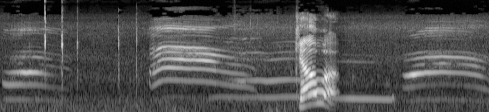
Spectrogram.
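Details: Pet cat with several meows, one long and gently falling, a harsh burst in the middle, and a final softer meow, with light clicks and tapping early on.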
